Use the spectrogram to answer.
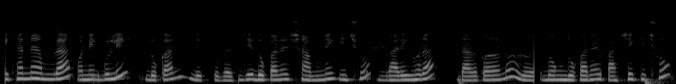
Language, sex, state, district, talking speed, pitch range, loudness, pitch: Bengali, female, West Bengal, Jhargram, 170 wpm, 205-255 Hz, -37 LUFS, 220 Hz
